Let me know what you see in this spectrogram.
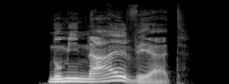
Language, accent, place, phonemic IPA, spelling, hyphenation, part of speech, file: German, Germany, Berlin, /ˌnomiˈnaːlveːrt/, Nominalwert, No‧mi‧nal‧wert, noun, De-Nominalwert.ogg
- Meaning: nominal value, face value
